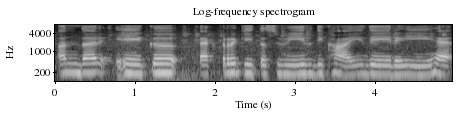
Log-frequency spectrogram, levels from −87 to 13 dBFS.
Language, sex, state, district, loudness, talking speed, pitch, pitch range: Hindi, female, Haryana, Charkhi Dadri, -16 LUFS, 110 wpm, 180 Hz, 175-190 Hz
